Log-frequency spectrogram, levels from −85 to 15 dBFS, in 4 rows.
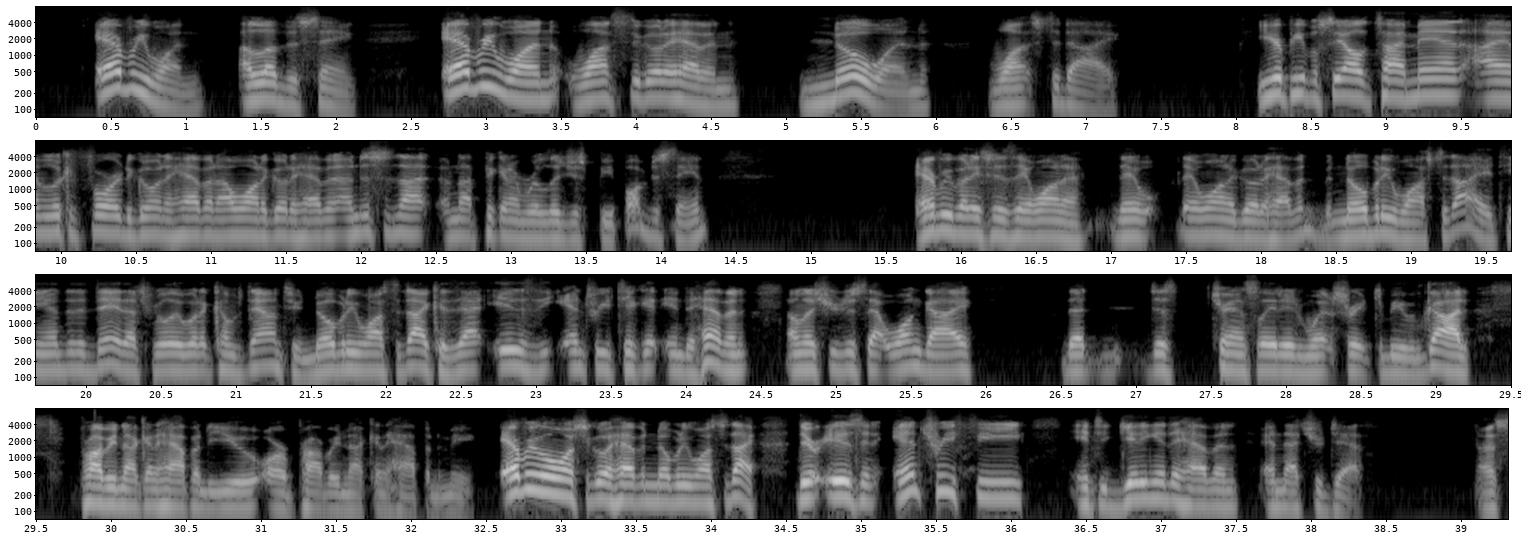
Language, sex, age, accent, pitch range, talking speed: English, male, 40-59, American, 120-165 Hz, 225 wpm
